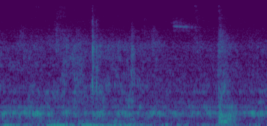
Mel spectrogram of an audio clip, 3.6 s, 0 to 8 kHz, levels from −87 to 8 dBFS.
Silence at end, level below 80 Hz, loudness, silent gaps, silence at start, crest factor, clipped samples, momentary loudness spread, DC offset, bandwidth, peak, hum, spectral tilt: 0 s; -58 dBFS; -50 LUFS; none; 0 s; 20 dB; under 0.1%; 7 LU; under 0.1%; 7.4 kHz; -26 dBFS; none; -6.5 dB/octave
